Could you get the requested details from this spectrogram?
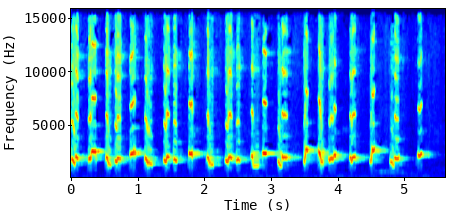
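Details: Yellow-vented bulbul singing in the morning: a steady run of short, bright whistled notes, each sliding up or down, repeated about every quarter second in a lively chattering phrase.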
